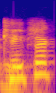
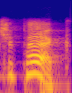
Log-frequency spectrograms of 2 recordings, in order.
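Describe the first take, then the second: First: The name begins with a hard k sound. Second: The name begins with a ch sound. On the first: The speaker calls it wrong. "I've been pronouncing in my head K-Peck" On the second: The speaker calls it right. "the proper real pronunciation is Čapek"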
